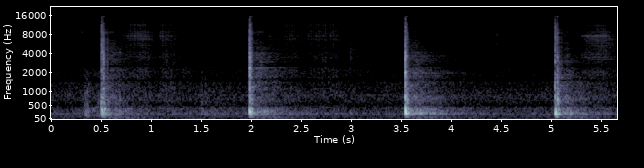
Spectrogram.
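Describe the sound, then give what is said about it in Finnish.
Four slow, heavy footsteps land at an even pace, each a sharp, weighty thud with a short ringing tail, with no voices. “Me saamme kuulla sillä paratiisissa juhlan askeleet.”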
